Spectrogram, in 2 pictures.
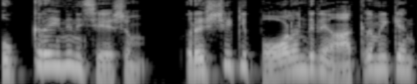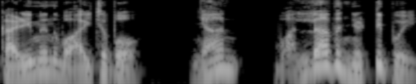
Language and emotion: Malayalam, surprised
